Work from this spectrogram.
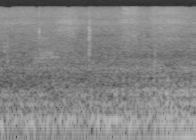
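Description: A VW T-Cross R-line takes a corner with no tire squeal, giving a steady low road rumble and engine drone from inside the cabin with no talk over it.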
